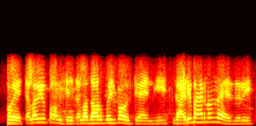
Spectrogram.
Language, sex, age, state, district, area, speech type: Marathi, male, 18-30, Maharashtra, Sangli, urban, conversation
